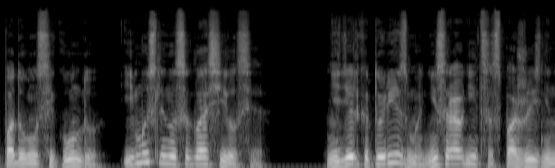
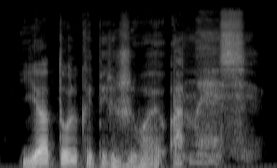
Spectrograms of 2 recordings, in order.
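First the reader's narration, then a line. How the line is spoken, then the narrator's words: Barely audible whisper. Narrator (Russian): едва слышно прошептала Риана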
